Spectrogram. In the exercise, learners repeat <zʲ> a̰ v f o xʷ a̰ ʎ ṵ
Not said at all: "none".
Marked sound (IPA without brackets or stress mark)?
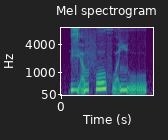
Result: zʲ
